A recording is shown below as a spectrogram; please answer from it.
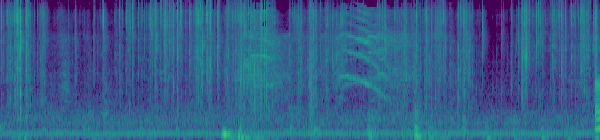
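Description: Clear plastic packaging bags crinkling and rustling as they are handled, in a run of short crackles with a dull thump about four and a half seconds in and a few squeaky rubbing sounds soon after. A steady low hum lies underneath.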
